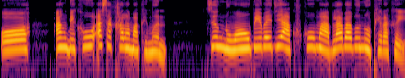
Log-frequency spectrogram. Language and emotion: Bodo, surprised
